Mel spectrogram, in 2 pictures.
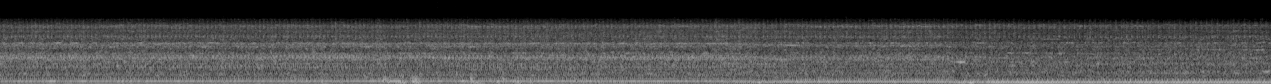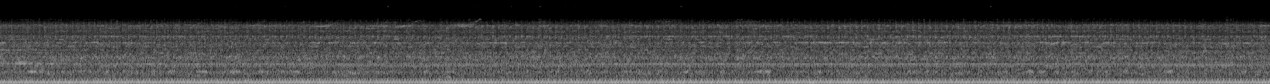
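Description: A Kohler twin 17 engine with a faulty fuel pump idles steadily at close range, a continuous low rumble that shifts to a slightly different pitch partway through and then settles into an even drone, with no talk.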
